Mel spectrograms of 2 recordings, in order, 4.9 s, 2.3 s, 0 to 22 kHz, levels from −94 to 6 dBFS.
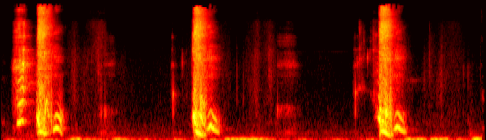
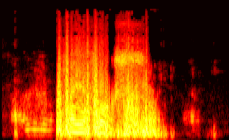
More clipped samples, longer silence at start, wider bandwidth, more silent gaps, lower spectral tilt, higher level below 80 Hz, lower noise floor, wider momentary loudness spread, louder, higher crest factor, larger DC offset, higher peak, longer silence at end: neither; about the same, 0.15 s vs 0.15 s; first, 19 kHz vs 15 kHz; neither; second, -2 dB/octave vs -6 dB/octave; about the same, -42 dBFS vs -46 dBFS; first, -55 dBFS vs -43 dBFS; about the same, 16 LU vs 15 LU; second, -19 LUFS vs -11 LUFS; first, 24 dB vs 12 dB; neither; about the same, 0 dBFS vs 0 dBFS; second, 0.05 s vs 0.6 s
